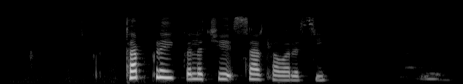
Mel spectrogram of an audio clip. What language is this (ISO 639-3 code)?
pus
